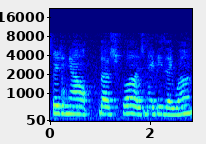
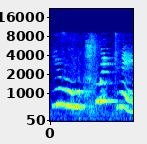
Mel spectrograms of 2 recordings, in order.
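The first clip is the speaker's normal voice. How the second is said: much higher, loud hammed-up yell; 12 semitones higher, 10 dB louder than usual. A narrator's reading. Dingo after slurping the stew, yelling in panic. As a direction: cry out like you've been poisoned. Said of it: "he yelled".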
